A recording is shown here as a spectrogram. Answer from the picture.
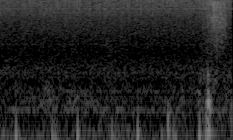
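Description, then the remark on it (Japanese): A mother's heartbeat, muffled, picked up through a stethoscope pressed firmly against her: steady, fairly quick low thumps repeating about twice a second over a soft rumbling background, with no voices. “結構ね、これ押さえつけてないとね、心音聞こえないの。”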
